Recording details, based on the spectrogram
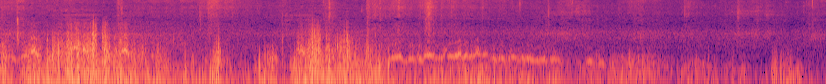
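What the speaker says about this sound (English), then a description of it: "Oh, that wind is chilly." Chilly wind gusts across a lakeside hiking trail at Park Point on Lake Superior, buffeting the microphone in a loud, rumbling roar that rises and eases, with faint bird calls and a voice mixed in.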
